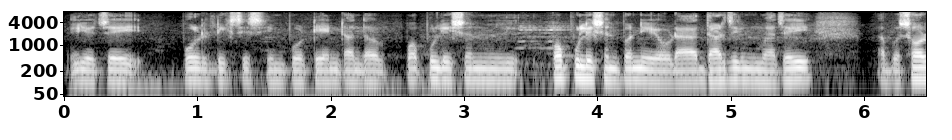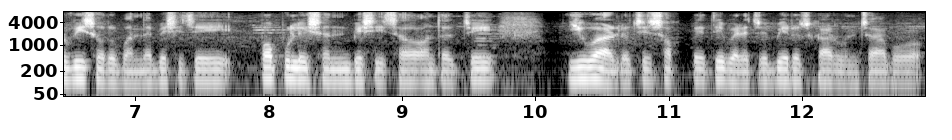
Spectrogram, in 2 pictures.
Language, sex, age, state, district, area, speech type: Nepali, male, 18-30, West Bengal, Darjeeling, rural, spontaneous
